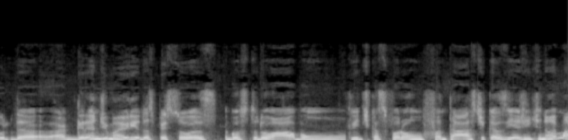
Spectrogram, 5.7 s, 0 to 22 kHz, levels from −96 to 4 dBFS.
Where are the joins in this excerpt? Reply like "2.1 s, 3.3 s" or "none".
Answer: 2.5 s, 3.5 s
